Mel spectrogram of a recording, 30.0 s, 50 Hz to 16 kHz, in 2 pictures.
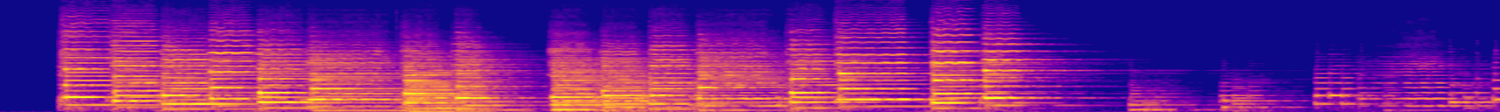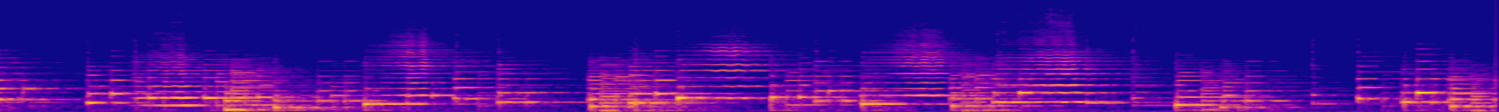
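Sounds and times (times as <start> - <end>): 
piano trio playing: 0.6 - 29.9.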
